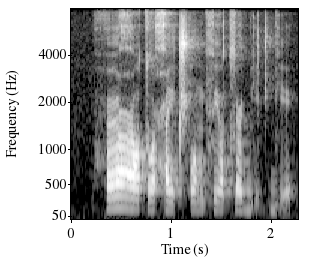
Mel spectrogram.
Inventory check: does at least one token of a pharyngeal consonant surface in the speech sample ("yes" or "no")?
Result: yes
